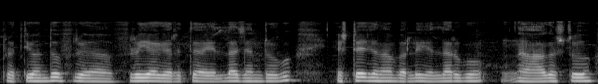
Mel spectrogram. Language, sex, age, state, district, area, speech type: Kannada, male, 18-30, Karnataka, Koppal, rural, spontaneous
